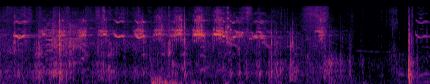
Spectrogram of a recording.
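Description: A coil of flexible plastic horse-fence rail being rolled out over grass, with scattered scuffs and rustles. Birds chirp high and busily in the background.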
